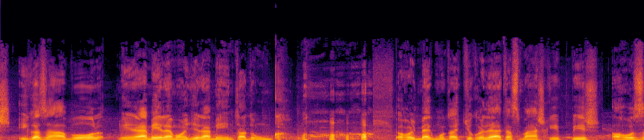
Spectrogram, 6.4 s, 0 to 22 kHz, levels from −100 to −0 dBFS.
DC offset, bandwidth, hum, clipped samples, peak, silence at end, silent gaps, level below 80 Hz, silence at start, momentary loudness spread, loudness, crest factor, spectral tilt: under 0.1%; 15.5 kHz; none; under 0.1%; 0 dBFS; 0 s; none; -50 dBFS; 0 s; 10 LU; -20 LUFS; 20 dB; -6 dB/octave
